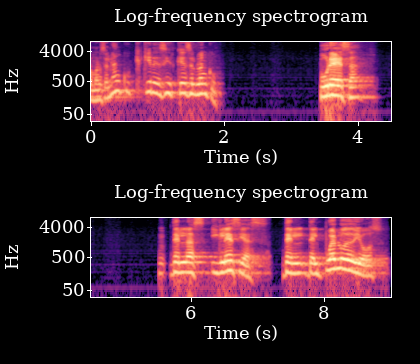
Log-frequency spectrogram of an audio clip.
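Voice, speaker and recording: A man preaching a Bible study, firing rhetorical questions at his listeners and swinging between emphatic bursts and quiet asides. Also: on the high side. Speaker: preacher teaching prophecy. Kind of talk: sermon-style Bible study. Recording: long hall reverb.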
